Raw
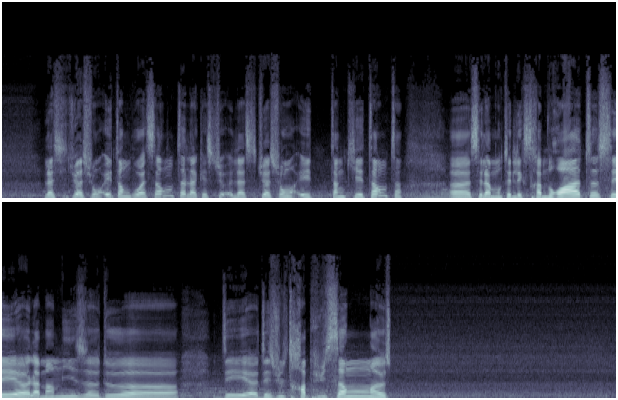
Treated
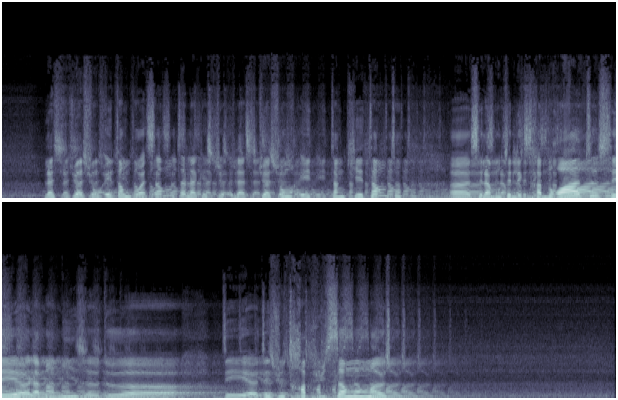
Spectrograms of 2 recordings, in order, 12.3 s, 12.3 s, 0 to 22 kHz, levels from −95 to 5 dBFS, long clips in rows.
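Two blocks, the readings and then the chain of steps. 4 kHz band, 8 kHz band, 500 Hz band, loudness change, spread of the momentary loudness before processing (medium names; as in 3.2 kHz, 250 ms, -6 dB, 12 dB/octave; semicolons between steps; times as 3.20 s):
+0.5 dB, +0.5 dB, +0.5 dB, +1.5 dB, 10 LU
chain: peaking EQ 250 Hz +6 dB 0.25 oct; on a send: feedback delay 155 ms, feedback 55%, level -10 dB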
